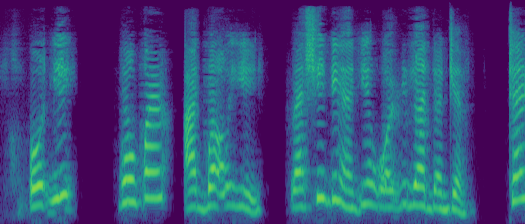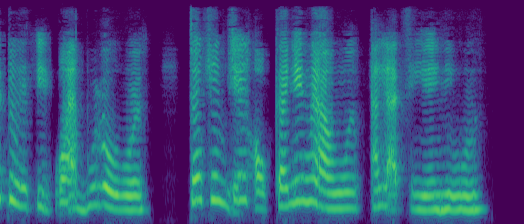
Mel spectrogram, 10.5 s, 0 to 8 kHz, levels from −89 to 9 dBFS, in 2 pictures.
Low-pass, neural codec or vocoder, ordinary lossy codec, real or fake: 7.2 kHz; codec, 16 kHz, 0.5 kbps, FreqCodec, larger model; AAC, 32 kbps; fake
